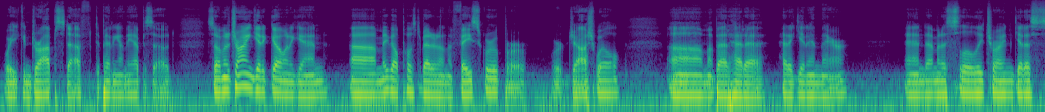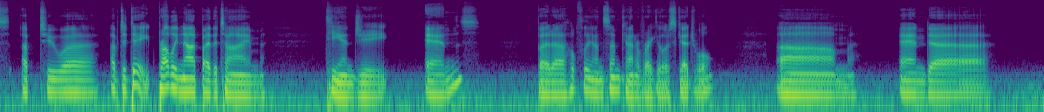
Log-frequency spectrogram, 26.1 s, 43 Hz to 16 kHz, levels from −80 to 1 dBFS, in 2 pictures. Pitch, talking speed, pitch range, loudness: 105 Hz, 175 wpm, 90-115 Hz, -19 LUFS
